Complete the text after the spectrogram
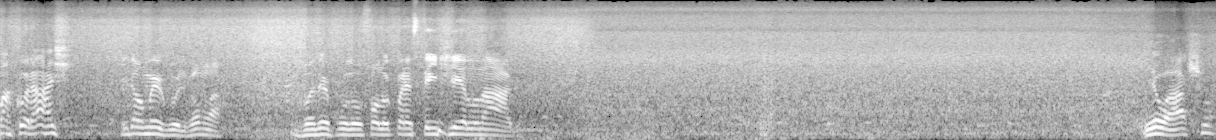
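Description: A waterfall rushes steadily outdoors.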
